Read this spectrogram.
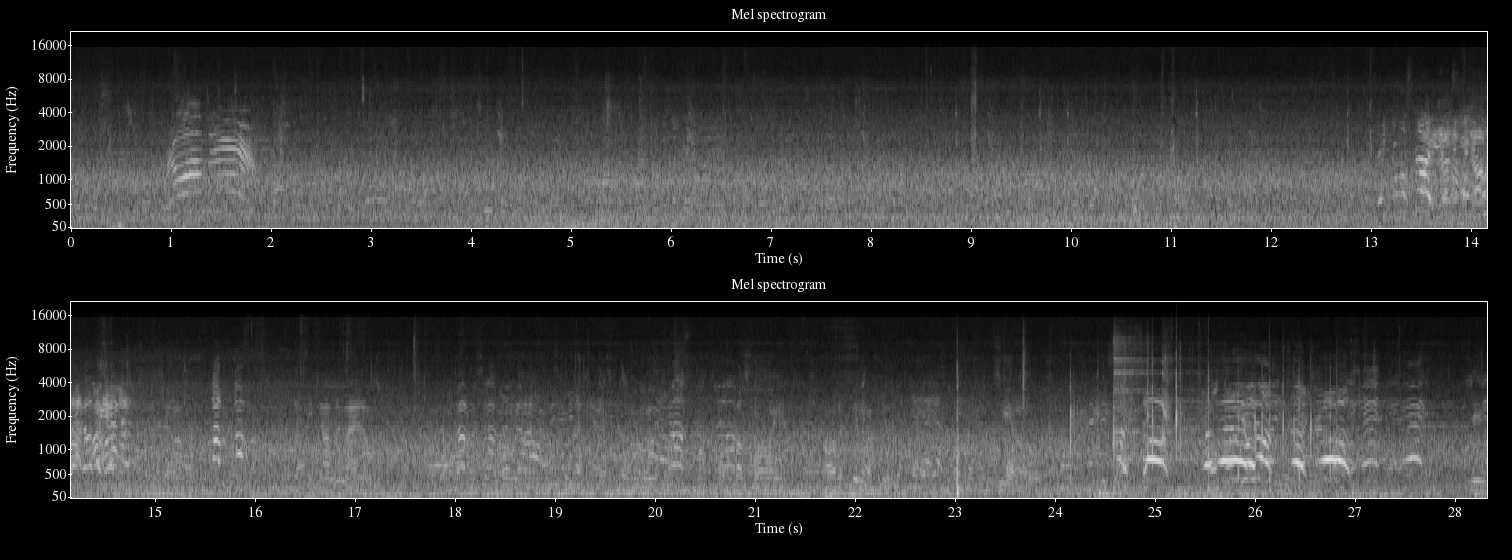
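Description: Young players shout calls from afar across an open field outdoors.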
